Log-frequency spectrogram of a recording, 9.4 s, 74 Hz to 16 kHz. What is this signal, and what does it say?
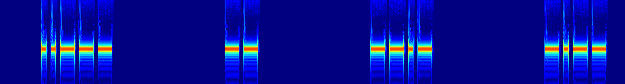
Morse code, heard as a keyed tone, about 17 wpm, spaced as for 5 wpm, 700 Hz. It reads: 2MQY
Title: USA Call Signs - 5 Characters - 8x Character Spacing - 17wpm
